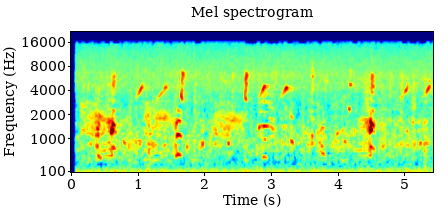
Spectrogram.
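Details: Greater white-fronted geese at Salford Priors gravel pits on 9 January 2021: a flock giving short, high, yelping calls that overlap and repeat throughout, some rising, some falling, over a steady low rumble of wind or distant traffic.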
